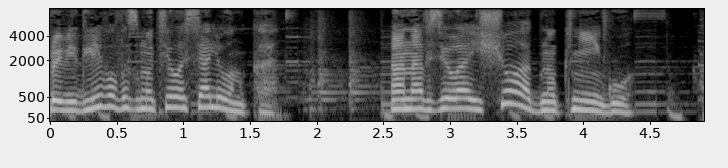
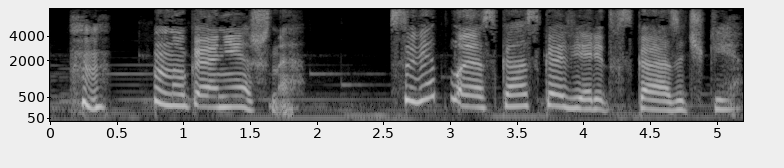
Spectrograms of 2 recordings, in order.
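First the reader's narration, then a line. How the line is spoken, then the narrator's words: Mocking snort. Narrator (Russian): насмешливо фыркнула Несмеяна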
